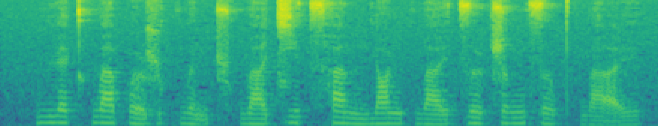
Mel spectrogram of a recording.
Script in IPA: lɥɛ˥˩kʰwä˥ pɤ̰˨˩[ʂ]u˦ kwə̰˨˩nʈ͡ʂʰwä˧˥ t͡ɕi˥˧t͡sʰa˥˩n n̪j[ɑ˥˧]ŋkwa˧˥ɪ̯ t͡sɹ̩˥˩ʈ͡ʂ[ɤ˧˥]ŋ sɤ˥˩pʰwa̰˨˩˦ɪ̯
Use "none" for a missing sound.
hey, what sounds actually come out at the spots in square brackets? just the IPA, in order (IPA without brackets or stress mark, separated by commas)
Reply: ʂ, ɑ˥, ɤ˥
